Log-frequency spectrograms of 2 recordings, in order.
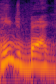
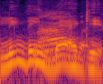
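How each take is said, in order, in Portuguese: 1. O nome não tem uma sílaba extra no meio. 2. O nome tem uma sílaba extra no meio.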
